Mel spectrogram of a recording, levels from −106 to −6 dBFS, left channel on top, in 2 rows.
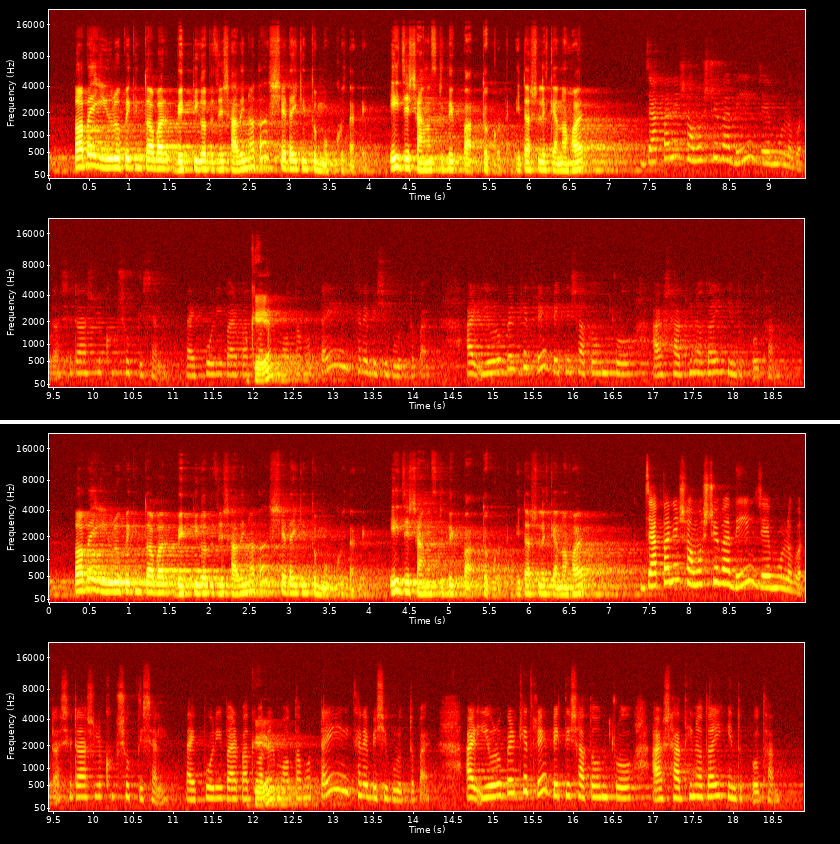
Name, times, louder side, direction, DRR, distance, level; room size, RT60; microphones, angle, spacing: voice 1, 0.3-3.7 4.3-5.5 5.8-6.7 12.0-12.3, left 3 dB, 35° left, 10 dB, 0.5 m, -22 dB
voice 2, 7.4-18.6, right 7 dB, 75° right, 14 dB, 0.4 m, -35 dB
29.5 x 14.5 x 2.5 m, 2.8 s
head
